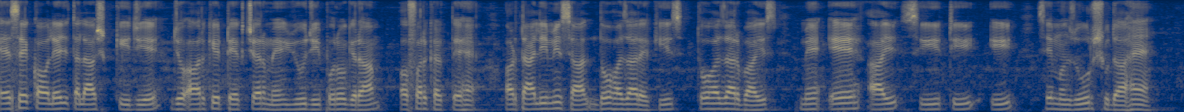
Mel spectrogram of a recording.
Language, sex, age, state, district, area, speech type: Urdu, male, 18-30, Delhi, Central Delhi, urban, read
